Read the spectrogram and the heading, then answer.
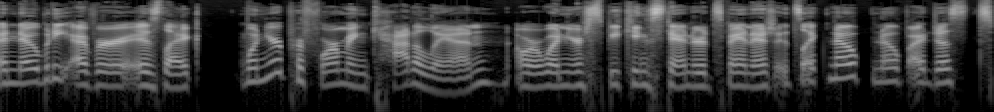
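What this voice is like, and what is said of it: Usual voice. Nothing is said of it.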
